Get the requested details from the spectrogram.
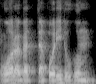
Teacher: গরাবাত একটা তা ছিল, এখানে আরেকটা তা আসছে, এই তাটা সুকুনে ছিল, দুইটা এখন মার্জ হয়ে গেল। এখন মার্জ হয়ে কি হলো, এইটাকে সাদ্দা দিলাম।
